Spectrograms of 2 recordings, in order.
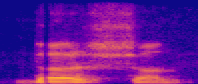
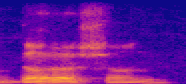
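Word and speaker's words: दर्शन: So this would be pronounced darshan, darshan. Not darashan, but darshan, because we got rid of the a.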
